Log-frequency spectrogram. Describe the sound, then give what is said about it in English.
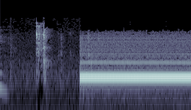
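While calling Coca-Cola in Hawaii from Kapolei, Hawaii, after a brief clatter and faint background sound, a loud, steady telephone tone switches on abruptly and holds unbroken to the end, clear like a line tone from a handset. “we gotta call that place”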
